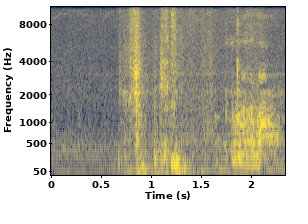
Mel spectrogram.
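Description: A white cabinet door being opened and handled: knocks and scraping in two short bursts, the first about a second in and the second near the end.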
